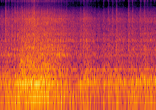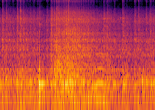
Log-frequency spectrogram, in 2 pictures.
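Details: Honda Beat FI scooter that dies when throttle is given, fuel pump pressure checked and standard, rarely serviced: uneven sputtering engine that stumbles and surges. Persistent misfire (brebet), throttle and filter still to be checked.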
